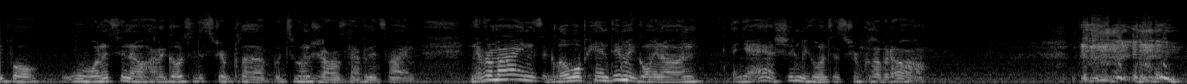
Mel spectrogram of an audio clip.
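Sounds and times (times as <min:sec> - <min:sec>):
speech: 0:00.0 - 0:09.4, 0:10.8 - 0:11.8
person clearing throat because of a tickle: 0:10.8 - 0:11.8.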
